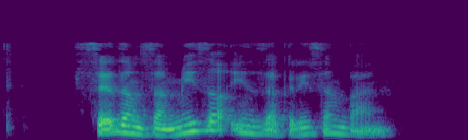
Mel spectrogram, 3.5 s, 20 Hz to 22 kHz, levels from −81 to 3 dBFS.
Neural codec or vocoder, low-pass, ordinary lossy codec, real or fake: none; 7.2 kHz; MP3, 48 kbps; real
